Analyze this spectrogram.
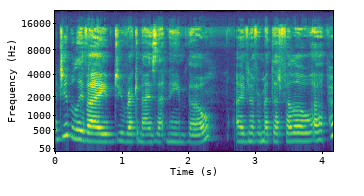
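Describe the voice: A passage given as plain reading aloud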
